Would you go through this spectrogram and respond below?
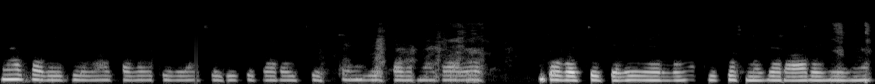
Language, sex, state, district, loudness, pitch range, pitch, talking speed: Hindi, female, Bihar, Jahanabad, -22 LUFS, 190-205 Hz, 195 Hz, 135 wpm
